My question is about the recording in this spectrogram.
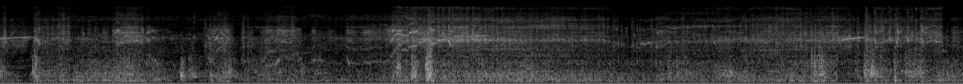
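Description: Electric radio-controlled monster trucks whining as they race. The high-pitched motor and gear whine rises and falls with the throttle and is loudest about four seconds in, with a few knocks as the trucks land or hit obstacles.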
